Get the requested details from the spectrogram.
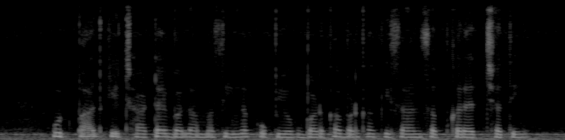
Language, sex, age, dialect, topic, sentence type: Maithili, female, 25-30, Southern/Standard, agriculture, statement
